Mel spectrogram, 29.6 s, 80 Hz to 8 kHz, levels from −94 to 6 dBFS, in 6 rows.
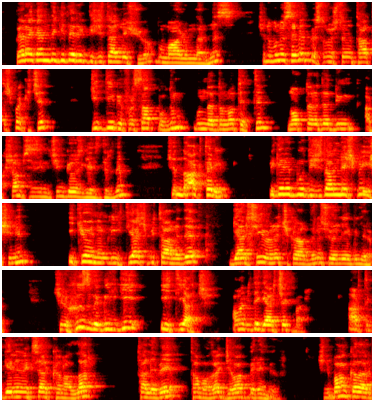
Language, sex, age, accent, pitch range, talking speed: Turkish, male, 60-79, native, 175-220 Hz, 130 wpm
